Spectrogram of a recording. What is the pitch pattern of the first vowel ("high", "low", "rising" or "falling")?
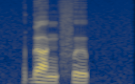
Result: low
